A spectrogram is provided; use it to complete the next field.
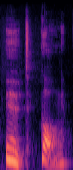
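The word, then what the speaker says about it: utgång: put together with gong but it's actually a separate word that's why you need to pronounce this as UT Kong and the same thing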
